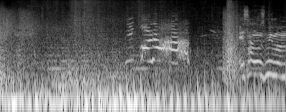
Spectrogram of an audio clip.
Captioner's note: Explosión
